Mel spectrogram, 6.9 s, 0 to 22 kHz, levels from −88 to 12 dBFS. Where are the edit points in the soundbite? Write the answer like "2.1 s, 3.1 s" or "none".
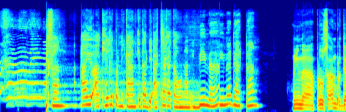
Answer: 0.9 s, 4.2 s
